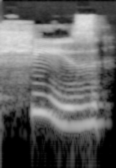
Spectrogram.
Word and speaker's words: she's: off on a tangent I want you to pronounce that S at the end of she's as a z and in this phrase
